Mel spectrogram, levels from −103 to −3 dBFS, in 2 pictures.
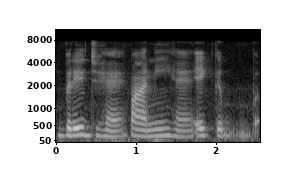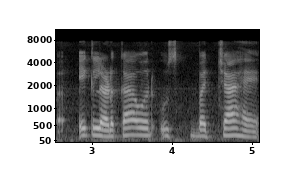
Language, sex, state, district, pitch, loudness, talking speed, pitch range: Hindi, female, Bihar, Samastipur, 200 Hz, -39 LUFS, 155 wpm, 180-210 Hz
